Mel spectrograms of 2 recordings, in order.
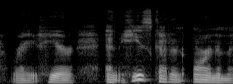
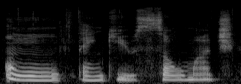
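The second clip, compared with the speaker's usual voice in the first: high, slow, gushing thank you; thrilled thanks to the friend for the bling; delighted thanks; 10 semitones higher, much slower than usual. Real, not acted. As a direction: pour out real gratitude, stretched and high. Finding bling in the gift.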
